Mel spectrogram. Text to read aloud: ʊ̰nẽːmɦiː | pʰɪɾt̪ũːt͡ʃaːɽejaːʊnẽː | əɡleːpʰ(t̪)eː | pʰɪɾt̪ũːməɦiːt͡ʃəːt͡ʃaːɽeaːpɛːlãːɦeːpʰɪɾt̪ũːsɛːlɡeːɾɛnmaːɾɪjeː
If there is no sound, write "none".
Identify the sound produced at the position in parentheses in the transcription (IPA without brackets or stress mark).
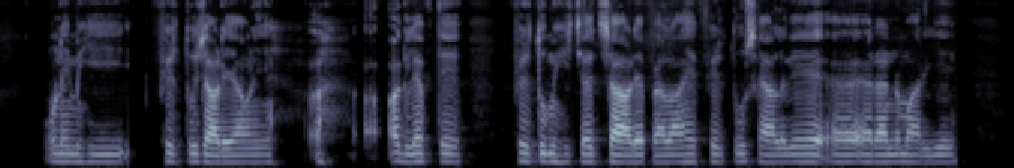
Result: t̪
